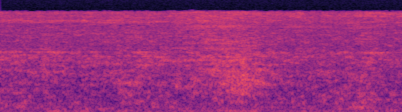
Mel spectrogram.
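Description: Faint, steady outdoor background noise with no distinct event, swelling slightly about two seconds in.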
